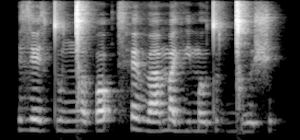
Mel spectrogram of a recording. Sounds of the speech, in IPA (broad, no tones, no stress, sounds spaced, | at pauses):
z e z tʷ i ŋ͡ǀ ɤ ʔ ɔ ʔ t͡sʰ ɛ v a m a vʲ e m ɤ tʷ ɤ ɡ͡ǀ ɯ ʃ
